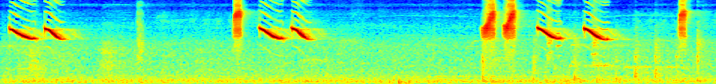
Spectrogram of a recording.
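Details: White-shouldered triller, the kapas tembak, in a clear training recording with pauses. Pairs of clear whistles slide steeply downward and come in three bouts, mixed with short buzzy bursts and quiet gaps between.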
